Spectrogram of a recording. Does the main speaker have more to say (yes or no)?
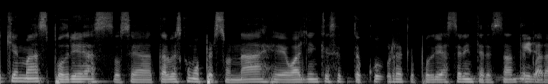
no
